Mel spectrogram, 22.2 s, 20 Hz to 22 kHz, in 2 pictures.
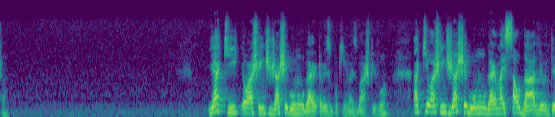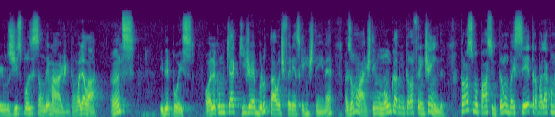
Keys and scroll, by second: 12.8 ctrl+d, 14.0 ctrl+d.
